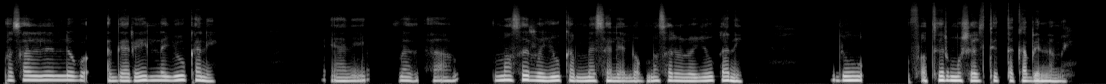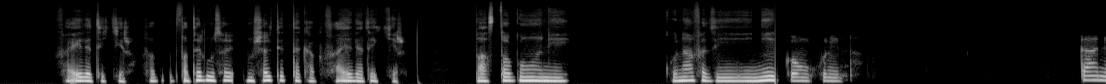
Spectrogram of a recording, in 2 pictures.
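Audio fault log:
18.81–22.12 s, input switched to a poorer device: after a 20 ms gap the speech turns dull and boxy with nothing above 3.8 kHz, drops roughly 5 dB and gains a faint new noise floor, likely from capture moving to a narrower-band microphone or headset profile.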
